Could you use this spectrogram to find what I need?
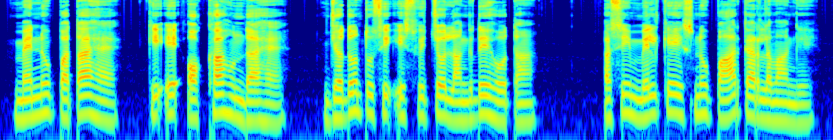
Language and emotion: Punjabi, sad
